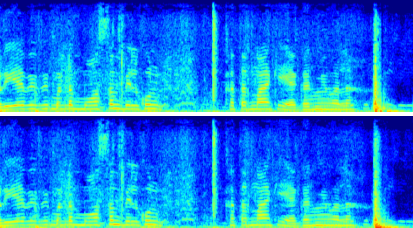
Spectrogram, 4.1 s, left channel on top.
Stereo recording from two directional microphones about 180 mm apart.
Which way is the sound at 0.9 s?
25° right (ahead or behind).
